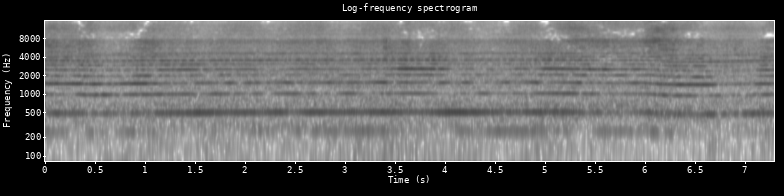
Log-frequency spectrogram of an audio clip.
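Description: An electric planer whines loudly and steadily as it shaves wood.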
